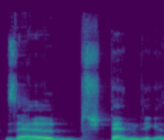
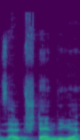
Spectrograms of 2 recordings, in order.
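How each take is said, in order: First: "selbstständige" stretched as ZELB-shten-di-gue; "selbstständige" slow, in clear chunks; slow pronunciation demo. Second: Said in the usual way. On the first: Shown as a demonstration. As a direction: draw out "selbstständige" so learners can copy. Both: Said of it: "assim você consegue pronunciar".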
